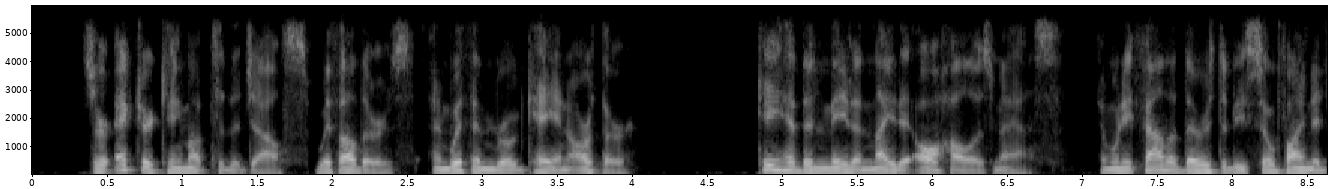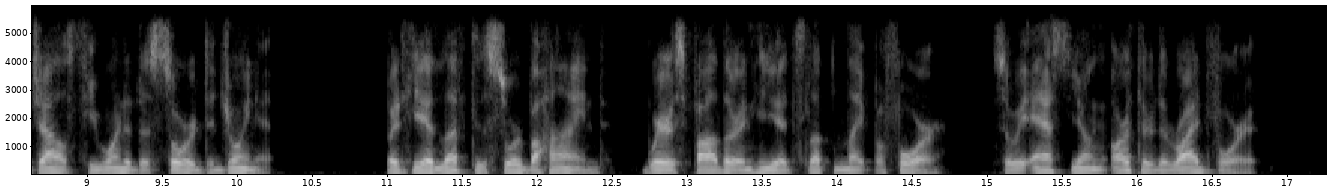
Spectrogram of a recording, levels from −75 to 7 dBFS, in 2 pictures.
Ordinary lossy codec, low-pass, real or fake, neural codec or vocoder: Opus, 32 kbps; 5.4 kHz; fake; codec, 24 kHz, 6 kbps, HILCodec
